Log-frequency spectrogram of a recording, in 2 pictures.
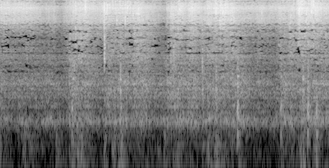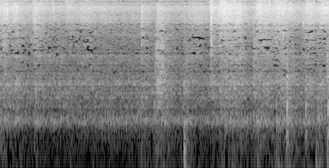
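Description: Kitchen tap running a steady stream of cold water into a stainless steel sink while cooked pasta is rinsed under it. A few short knocks and clinks break in now and then.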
